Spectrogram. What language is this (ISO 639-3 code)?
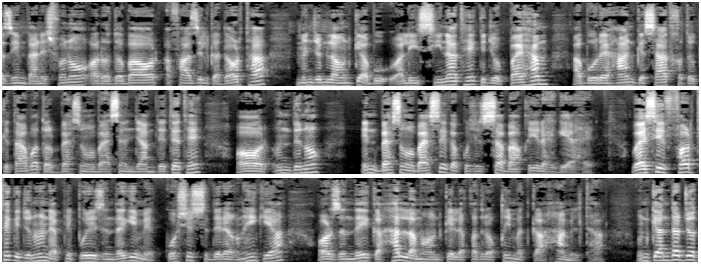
urd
